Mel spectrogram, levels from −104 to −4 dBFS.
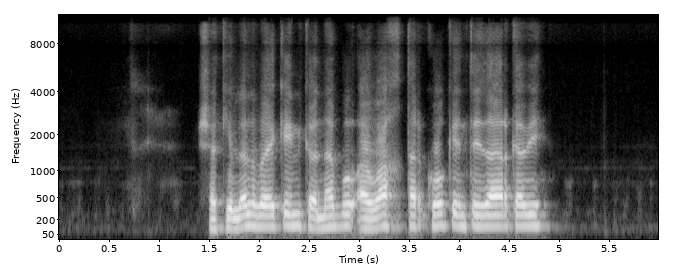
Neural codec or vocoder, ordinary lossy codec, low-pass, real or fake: codec, 24 kHz, 1.2 kbps, DualCodec; Opus, 32 kbps; 10.8 kHz; fake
